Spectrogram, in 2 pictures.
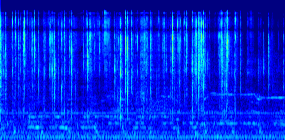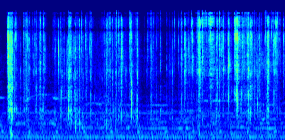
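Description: Foil wrapper of an Upper Deck Series Two hockey card pack crinkling and tearing as it is pulled open by hand, in irregular crackles, with one sharper rip about six seconds in. The pack is hard to open.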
